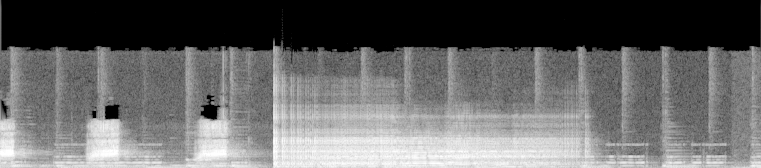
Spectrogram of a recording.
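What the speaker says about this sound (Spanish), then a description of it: "¡Es el pato!" A duck quacks in short nasal bursts, then a long, loud, processed-sounding quack sweeps on for about two seconds before a few softer quacks follow, all set over light background music.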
